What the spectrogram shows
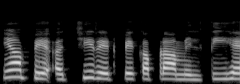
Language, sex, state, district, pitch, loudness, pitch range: Hindi, female, Bihar, Saran, 255 Hz, -17 LUFS, 245-275 Hz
